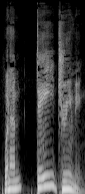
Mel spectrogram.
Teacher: 注意后面 When I'm 连读， When I'mdaydreaming， When I am 这有一处连读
